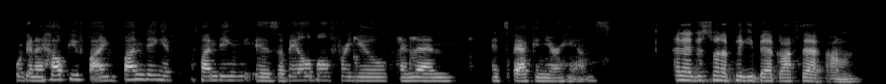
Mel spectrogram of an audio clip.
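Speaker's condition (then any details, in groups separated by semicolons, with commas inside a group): No condition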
